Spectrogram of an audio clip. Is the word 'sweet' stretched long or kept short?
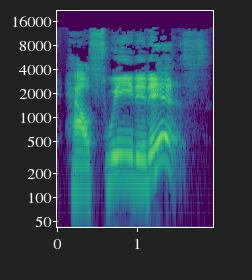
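short. The word sweet is not emphasized or stretched. "He didn't do it exactly that way"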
